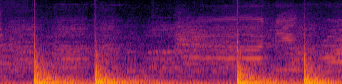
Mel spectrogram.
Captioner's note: people chanting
